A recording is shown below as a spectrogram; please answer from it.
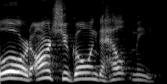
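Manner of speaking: very loud, high, desperate, despairing shout. Telling a joke about a man praying for a lottery win: shouting in despair. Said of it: "And so he shouts".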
